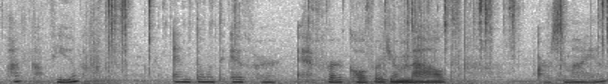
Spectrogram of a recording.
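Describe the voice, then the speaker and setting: A young woman performs an ASMR roleplay in a soft, often whispered voice that sits a little high. She gives firm instructions to the listener at a very slow, deliberate pace. Her speech has a lot of vocal fry, recorded close in a small room. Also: noisy background. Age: young adult.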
